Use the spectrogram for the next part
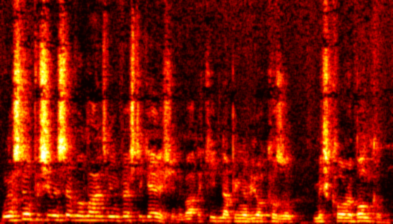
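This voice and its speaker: A man playing a polite, methodical and persistent police inspector in a radio play, formal and measured in manner. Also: fairly high pitch, a little mellow, close to an everyday voice. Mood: serious, probing. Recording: roomy echo, faint noise.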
